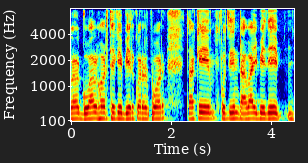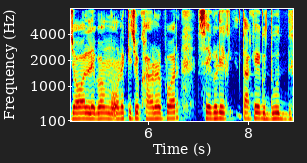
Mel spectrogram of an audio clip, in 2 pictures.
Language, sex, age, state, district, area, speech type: Bengali, male, 30-45, West Bengal, Jalpaiguri, rural, spontaneous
